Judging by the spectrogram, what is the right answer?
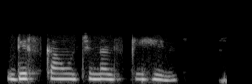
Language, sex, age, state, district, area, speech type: Kashmiri, female, 30-45, Jammu and Kashmir, Baramulla, rural, conversation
